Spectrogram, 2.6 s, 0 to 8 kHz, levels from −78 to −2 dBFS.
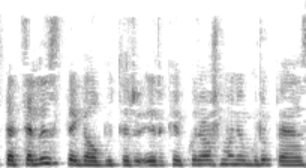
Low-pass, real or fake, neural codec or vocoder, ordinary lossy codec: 7.2 kHz; real; none; MP3, 32 kbps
